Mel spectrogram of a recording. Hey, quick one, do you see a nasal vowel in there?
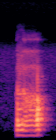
no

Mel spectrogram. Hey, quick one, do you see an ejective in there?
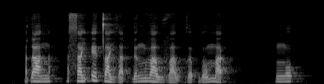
no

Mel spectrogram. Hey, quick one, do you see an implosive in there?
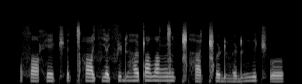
no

